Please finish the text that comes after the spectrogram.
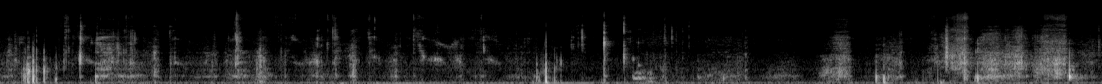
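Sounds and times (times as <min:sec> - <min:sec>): wet chewing with clicks: 0:00.0 - 0:07.0.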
